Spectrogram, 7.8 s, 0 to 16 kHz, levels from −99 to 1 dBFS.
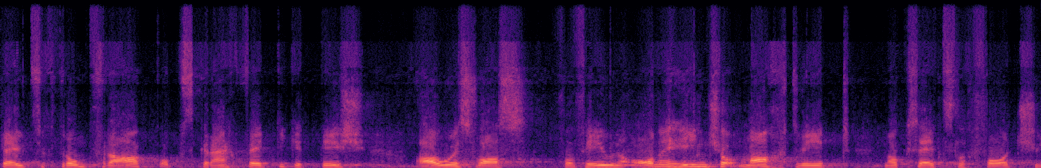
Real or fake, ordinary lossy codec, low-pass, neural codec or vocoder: fake; Opus, 16 kbps; 14.4 kHz; vocoder, 48 kHz, 128 mel bands, Vocos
